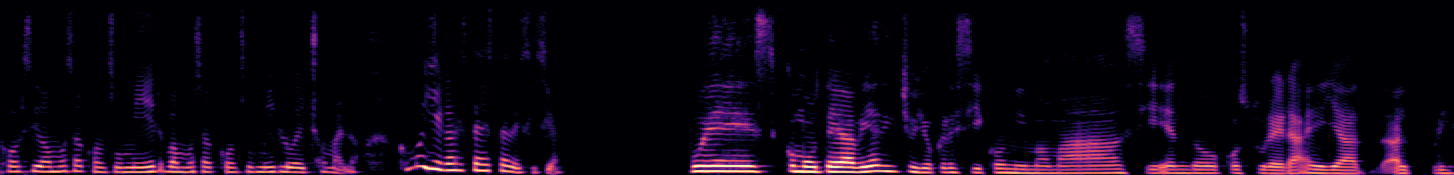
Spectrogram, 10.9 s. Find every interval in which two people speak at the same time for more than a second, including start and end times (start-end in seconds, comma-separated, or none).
none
